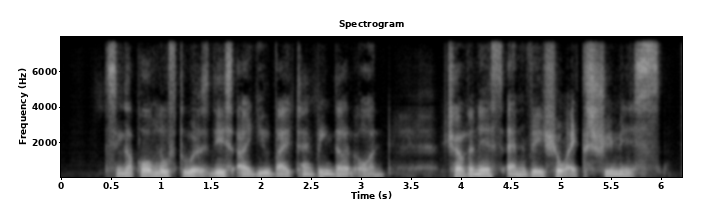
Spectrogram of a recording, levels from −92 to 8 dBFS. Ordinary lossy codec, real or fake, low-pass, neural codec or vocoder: none; fake; none; codec, 16 kHz, 1 kbps, FreqCodec, larger model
